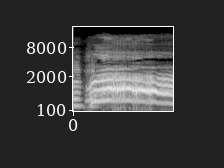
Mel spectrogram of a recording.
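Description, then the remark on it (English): A person imitates the screech of Taco, the talking pterodactyl: one sustained, strained, high-pitched shriek lasting over a second, loud and steady, with a brief lower vocal onset before it. “It's Taco, the talking pterodactyl.”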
